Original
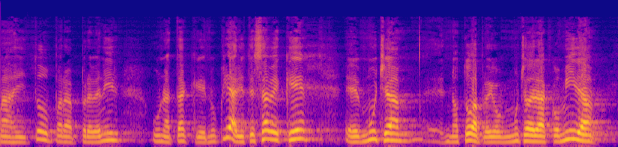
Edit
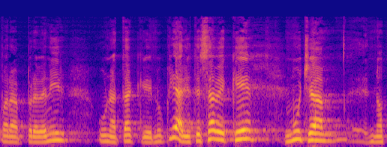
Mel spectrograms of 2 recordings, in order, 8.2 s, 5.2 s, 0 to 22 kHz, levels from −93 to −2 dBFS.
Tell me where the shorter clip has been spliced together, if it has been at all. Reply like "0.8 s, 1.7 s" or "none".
3.8 s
